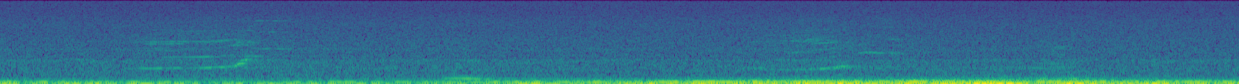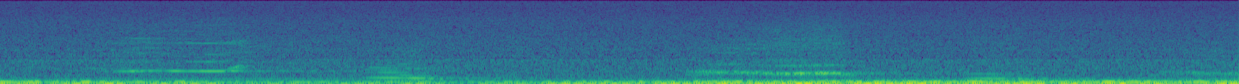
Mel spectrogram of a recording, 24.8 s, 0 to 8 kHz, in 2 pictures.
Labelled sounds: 1.7	2.4	humpback whale, 0.83 to 2.0 kHz
7.9	8.9	humpback whale, 0.99 to 2.0 kHz
14.3	14.9	humpback whale, 1.6 to 1.9 kHz

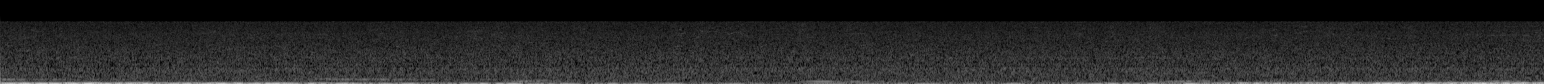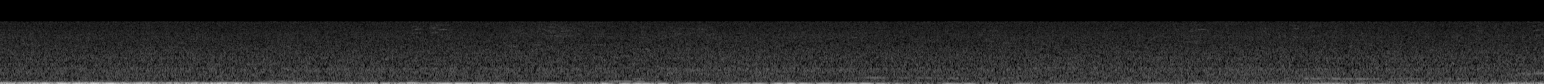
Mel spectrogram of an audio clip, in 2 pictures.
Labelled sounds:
22.1	22.4	Pacific white-sided dolphin, 5.3 to 5.6 kHz

